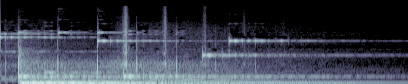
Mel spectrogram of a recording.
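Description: Electronic intro music sting for a news channel's logo: a deep bass hit just after the start, with ringing high chime tones and light ticks above it, dying away over the next few seconds.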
